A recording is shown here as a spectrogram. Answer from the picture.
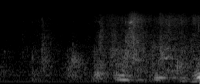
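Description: A person's voice speaking indistinctly, starting about a second in, over a low steady room hum.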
